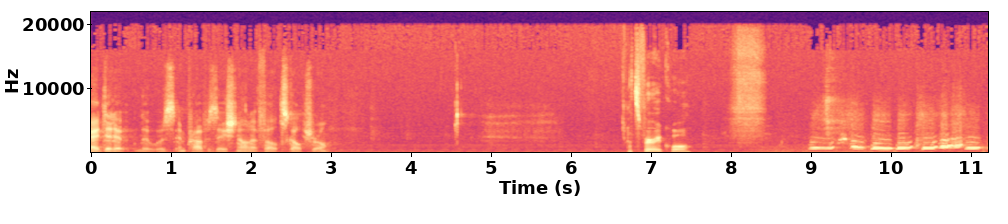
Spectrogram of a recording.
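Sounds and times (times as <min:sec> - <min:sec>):
speech: 0:00.0 - 0:03.1, 0:06.7 - 0:08.2, 0:09.0 - 0:11.2
nose flute playing a breathy whistle-like melody: 0:09.0 - 0:11.2.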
